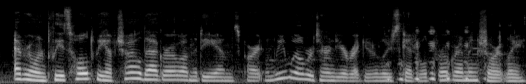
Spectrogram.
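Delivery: polite, scripted customer service voice. The dm announces a pause to the players in a customer service voice. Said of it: "Customer service voice incoming".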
